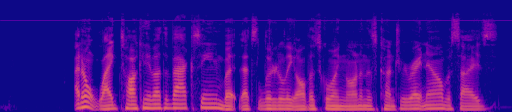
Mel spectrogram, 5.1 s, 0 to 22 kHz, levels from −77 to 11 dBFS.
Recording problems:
high-pitched whine; faint; throughout; 10.5 kHz, 30 dB below the speech

